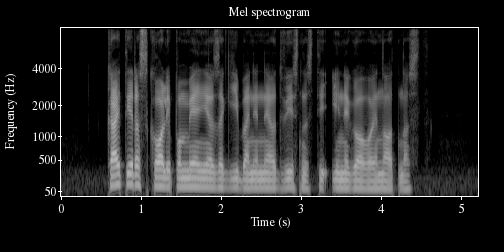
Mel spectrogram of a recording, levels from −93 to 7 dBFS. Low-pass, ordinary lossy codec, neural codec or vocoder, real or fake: none; none; none; real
